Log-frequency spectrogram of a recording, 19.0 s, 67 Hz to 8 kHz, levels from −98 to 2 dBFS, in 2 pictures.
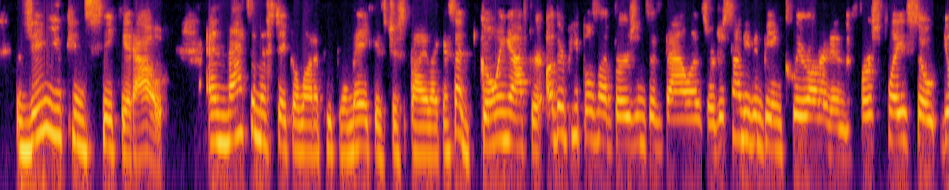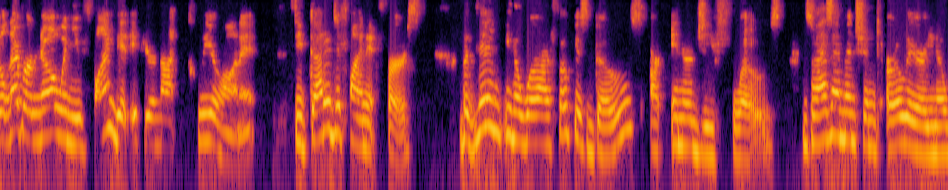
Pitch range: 180-250 Hz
